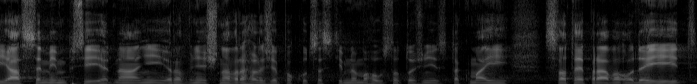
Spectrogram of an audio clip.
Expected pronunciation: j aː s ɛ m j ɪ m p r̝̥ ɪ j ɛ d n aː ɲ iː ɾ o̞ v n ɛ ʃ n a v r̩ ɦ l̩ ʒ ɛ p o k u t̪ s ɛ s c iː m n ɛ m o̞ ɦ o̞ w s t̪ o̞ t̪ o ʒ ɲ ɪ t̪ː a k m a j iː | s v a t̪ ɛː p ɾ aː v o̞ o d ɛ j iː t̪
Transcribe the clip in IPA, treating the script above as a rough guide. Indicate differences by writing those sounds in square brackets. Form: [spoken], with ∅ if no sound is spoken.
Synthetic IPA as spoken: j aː s ɛ m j ɪ m p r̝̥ ɪ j ɛ d n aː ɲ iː ɾ o̞ v [ɲ] ɛ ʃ n a v r̩ ɦ l̩ ʒ ɛ p o k u t̪ s ɛ s c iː m n ɛ m o̞ ɦ o̞ w s t̪ o̞ t̪ o ʒ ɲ ɪ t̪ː a k m a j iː | s v a t̪ ɛː p ɾ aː v o̞ o d ɛ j iː t̪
